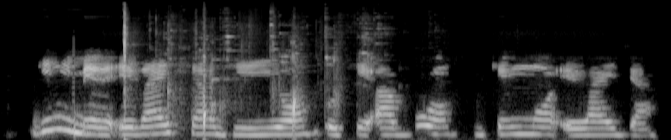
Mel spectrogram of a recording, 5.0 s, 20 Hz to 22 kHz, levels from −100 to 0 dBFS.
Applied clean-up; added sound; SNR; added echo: neural mask model RNNoise.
